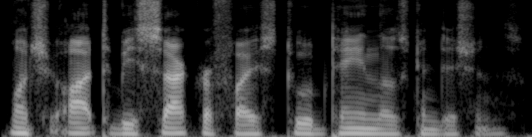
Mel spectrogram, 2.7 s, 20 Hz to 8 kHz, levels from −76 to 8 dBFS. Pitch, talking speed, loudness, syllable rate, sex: 100 Hz, 205 wpm, -21 LUFS, 6.2 syllables/s, male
